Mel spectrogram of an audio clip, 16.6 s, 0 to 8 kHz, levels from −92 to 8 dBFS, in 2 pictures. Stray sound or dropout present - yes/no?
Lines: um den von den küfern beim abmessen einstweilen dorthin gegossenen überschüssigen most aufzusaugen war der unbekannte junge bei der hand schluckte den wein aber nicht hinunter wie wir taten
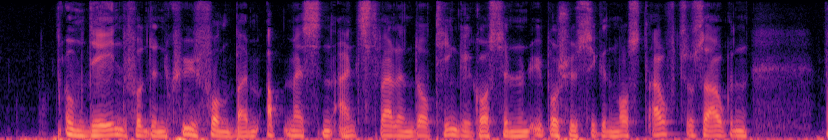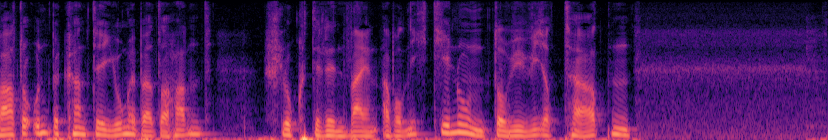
no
